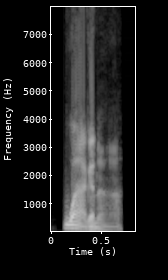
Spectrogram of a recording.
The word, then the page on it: wagoner: British English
